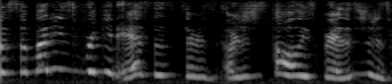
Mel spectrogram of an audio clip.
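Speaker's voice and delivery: talking through laughter. Giving a reading and cracking up: laughing while talking. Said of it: "I'm sorry for laughing like this".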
